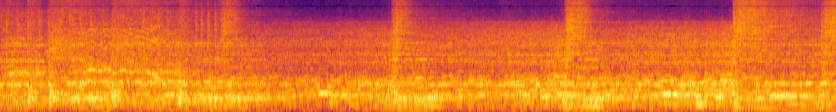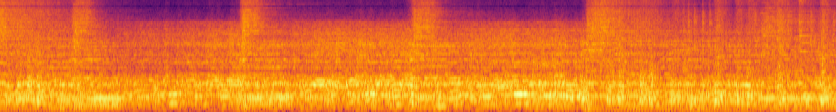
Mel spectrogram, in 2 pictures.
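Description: Live symphonic power metal band playing loud: distorted electric guitars and bass over a drum kit, with cymbal crashes several times.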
